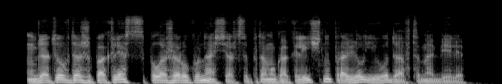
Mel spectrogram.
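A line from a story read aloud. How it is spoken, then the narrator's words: Calm male voice. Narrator (Russian): спокойно ответил мужчина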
